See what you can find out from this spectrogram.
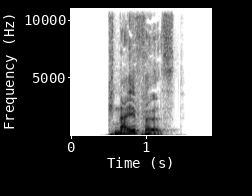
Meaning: second-person singular subjunctive I of kneifen
- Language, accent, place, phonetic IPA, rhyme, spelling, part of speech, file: German, Germany, Berlin, [ˈknaɪ̯fəst], -aɪ̯fəst, kneifest, verb, De-kneifest.ogg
